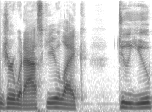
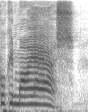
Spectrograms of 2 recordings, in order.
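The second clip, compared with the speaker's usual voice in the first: angry outburst, spat out, pitched very high; 9 semitones higher than usual. Retelling a man's reply to a woman's cooking: mock-angry Gordon Ramsay impression. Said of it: "angry Gordon Ramsay".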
